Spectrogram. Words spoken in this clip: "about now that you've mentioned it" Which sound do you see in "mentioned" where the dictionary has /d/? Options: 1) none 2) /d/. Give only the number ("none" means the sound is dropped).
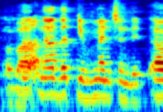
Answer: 2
